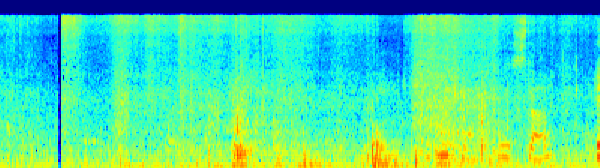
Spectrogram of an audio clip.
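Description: Plastic bags and bubble wrap crinkling in short spells as hands rummage through them, with faint, low voices.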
